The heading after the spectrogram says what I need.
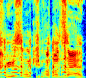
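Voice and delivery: high, giggly talking through laughter; breaking into laughter; laughing. Real, not acted. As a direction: crack up while speaking. Cracking up at own bit.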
